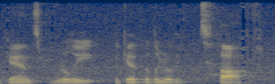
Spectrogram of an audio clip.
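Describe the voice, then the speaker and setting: A man narrating a hands-on toy review in a halting way, often repeating his words. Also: mid-range voice, little pitch movement, a little hiss or hum.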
